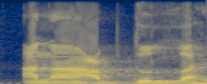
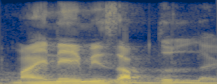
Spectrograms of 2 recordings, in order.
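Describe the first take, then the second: First: Arabic sounds set against the English take; Arabic pronunciation demo. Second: English sounds set against Bengali; English pronunciation demo. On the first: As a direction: say আনা আব্দুল্লাহ in Arabic to show another sound. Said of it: "এটা একটা ভিন্ন আওয়াজ". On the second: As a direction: say it in English to show a different sound. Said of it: "এবার এটাই যখন আমি ইংরেজিতে উচ্চারণ করবো". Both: Shown as a demonstration.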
